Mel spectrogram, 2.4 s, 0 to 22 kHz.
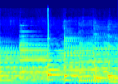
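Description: Vintage 1910 upright piano played, chords and melody notes ringing over one another, with fresh notes struck about half a second in and again a little past a second in. A brief sharp click sounds near the middle.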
